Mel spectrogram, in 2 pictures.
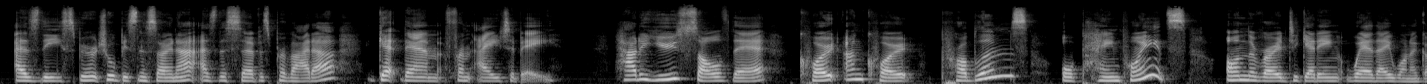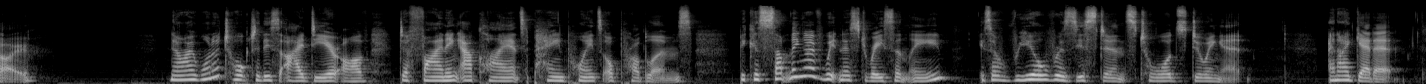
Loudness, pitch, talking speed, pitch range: -21 LUFS, 180 Hz, 145 wpm, 160-210 Hz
